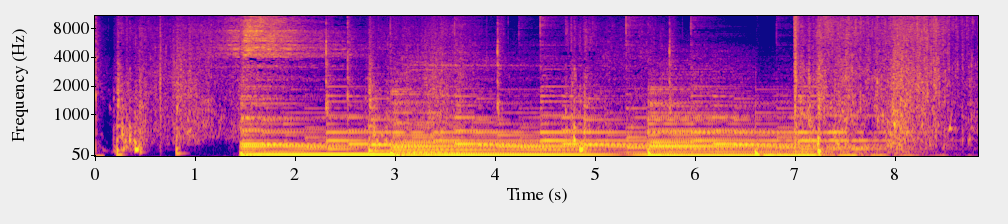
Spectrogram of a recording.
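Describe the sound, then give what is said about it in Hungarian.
A burst of splashing, sloshing water opens, giving way to a loud, sustained tonal swell of layered low notes before watery noise returns at the end. No one speaks. “A csobbanás után jövünk is a részletekkel.”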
